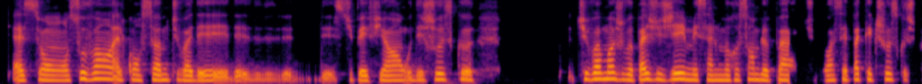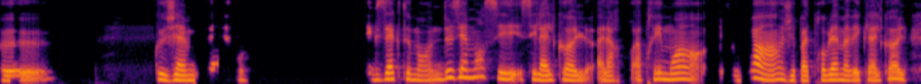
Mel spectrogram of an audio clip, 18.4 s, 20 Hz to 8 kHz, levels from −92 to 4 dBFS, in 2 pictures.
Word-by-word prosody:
Elles 175 - +3
sont 175 -1 0
souvent, 220 +3 +2
elles - - +1
consomment, 185 0 0
tu 190 - -7
vois, 170 -2 +3
des 85 - +1
des - - -2
des 65 - -9
des 60 - -9
des - - -6
des - - -16 0.3
des - - -7
stupéfiants 170 +1 0
ou - - -2
des 90 +1 -2
choses 200 - 0
que 95 -2 0 1.0
tu 210 - -1
vois, 215 +1 +5
moi, 220 +1 +4
je 195 -3 -2
veux 185 - +2
pas 190 +3 +4
juger, 205 +1 +3
mais 185 -2 +1
ça 180 0 -2
ne 180 - -1
me 180 - 0
ressemble 185 0 -1
pas, 180 +1 +1 0.2
tu - - -16
vois? 175 +1 -2
C'est 180 - -2
pas 200 0 0
quelque 200 0 -3
chose 205 -3 -1
que - - -10
je - - -7
peux 220 +8 0 1.0
que 200 -2 +3
j'aime 175 0 +4
faire, 375 - -6
quoi. - - -9 1.2
Exactement. 195 -2 0
2°, 265 +6 +1
c'est 235 -7 0
c'est 205 - -2
l'alcool. 175 0 +2
Alors, 160 0 -1
après, 215 0 -2
moi, 210 +1 +2
en - - -10 0.2
écoute, 165 -1 -13
hein, 205 -5 +4
j'ai 170 -2 -2
pas 165 0 +2
de 165 - -9
problème 190 +1 +2
avec 130 - +1
l'alcool 105 +5 +1
185 Hz, 200 wpm, -23 LUFS, 175-210 Hz, 1.2 s, vois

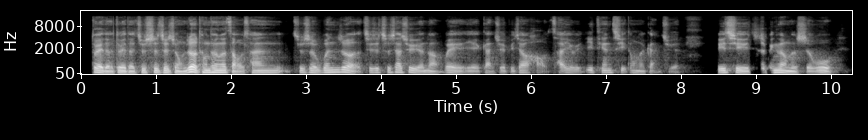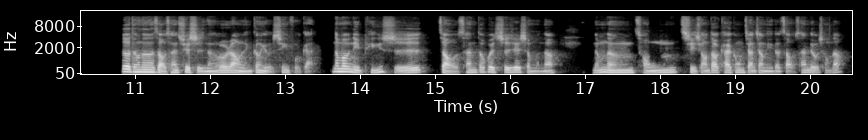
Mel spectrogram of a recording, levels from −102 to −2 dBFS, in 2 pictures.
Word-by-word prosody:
对 120 -4 +6
的， 100 -1 +1
对 105 -2 +3
的， 100 -1 0
就 115 +4 -2
是 110 +1 +3
这 120 - +3
种 100 -2 0
热 155 -3 +11
腾 125 -1 +2
腾 130 -1 +5
的 125 - +5
早 90 -6 -1
餐， 110 +1 -3
就 120 - -5
是 115 0 -1
温 130 +5 -1
热， 140 -2 +2
其 120 - -6
实 120 - -4
吃 130 - -3
下 130 +1 0
去 130 -2 -1
也 105 -1 -2
暖 100 -4 -5
胃 110 -3 -2
也 100 -1 -9
感 - - -9
觉 - - -10
比 - - -15
较 - - -4
好， - - -13
才 - - -5
有 105 -2 -9
一 130 -2 -5
天 120 -1 -7
启 120 - -6
动 110 -1 -13
的 100 - -9
感 - - -13
觉。 - - -14 0.5
比 115 +1 0
起 115 -5 +2
吃 - - -11
冰 125 0 -2
冷 115 -5 +2
的 95 -1 -2
食 - - -3
物， 100 0 -2 0.7
热 170 -1 +7
腾 150 0 +3
腾 145 0 +6
的 140 - +5
早 130 - +4
餐 120 0 -1
确 130 +3 +2
实 100 -7 +2
能 95 +1 0
够 115 0 +3
让 115 -3 +3
人 95 +1 -1
更 120 +3 -1
有 100 - -2
幸 130 -5 -2
福 - - -15
感。 - - -9 0.2
那 175 0 +1
么 170 -1 +6
你 120 -7 +2
平 125 +6 -4
时 125 -1 0
早 95 -1 +1
餐 135 +6 -3
都 140 0 -3
会 140 -1 +2
吃 135 0 0
些 140 0 +3
什 135 - -2
么 95 -1 -8
呢？ 100 +3 -4 0.5
能 120 +1 -5
不 145 - +1
能 120 0 +2
从 110 -4 -4 0.4
起 115 -5 -1
床 110 +1 -2
到 125 0 +2
开 125 +1 +1
工 125 +1 -5
讲 110 -2 -1
讲 110 -1 -2
你 100 - -3
的 100 0 -5
早 - - -4
餐 125 0 -6
流 110 -2 -2
程 110 -1 -11
呢？ 120 - -5
120 Hz, 285 characters per minute, -23 LUFS, 105-130 Hz, 0.7 s, 热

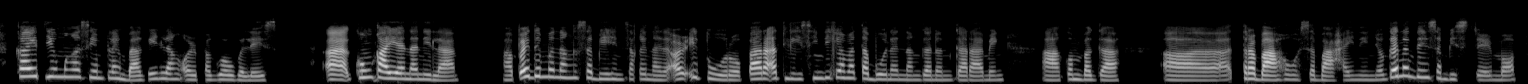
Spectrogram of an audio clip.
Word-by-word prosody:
Kahit 370 +1 +6
'yung 360 -1 -1
mga 345 -1 -3
simpleng 285 -4 -5
bagay 200 +6 -2
lang 250 -2 -3
or 215 0 -4
pagwawalis, 205 -2 -6 0.5
ah, 225 -2 +9
kung 320 +1 +1
kaya 280 -5 +8
na 240 -1 0
nila, 200 -5 -3 0.5
ah, 210 0 -5
puwede 370 +5 +6
mo 350 0 -1
ng 305 -1 -3
sabihin 245 -6 -5
sa 240 - -10
kanila 210 -4 -8
or 255 - 0
ituro 235 -10 -5
para 255 +1 +6
at 275 +1 +2
least 250 0 -8
hindi 290 +1 -5
ka 315 -1 -1
matabunan 235 -6 -3
ng 210 -1 -10
gano'n 205 -1 -7
karaming, 200 +1 -5 0.4
ah, 200 0 +1
kumbaga, 215 -4 -2 0.5
ah, 195 -1 0
trabaho 220 -4 +6
sa 220 -2 -9
bahay 200 +1 -4
ninyo 210 +1 -10
gano'n 370 +1 +5
din 330 -1 -4
sa 295 - -7
mister 215 -3 -10
mo 205 +1 -7
230 Hz, 170 wpm, -23 LUFS, 205-285 Hz, 0.5 s, ah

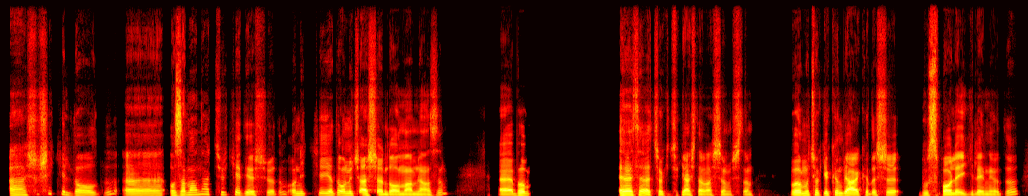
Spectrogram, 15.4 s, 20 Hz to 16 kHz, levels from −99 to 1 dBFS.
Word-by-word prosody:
Eee, 150 +3 -2
şu - - -10
şekilde 205 - -7
oldu: 125 - -5
Eee, 120 +1 -2
o 120 - -1
zamanlar 180 - -1
Türkiye'de 175 - -6
yaşıyordum, 115 - -6
12 130 +1 -7
ya 140 -3 -2
da - - 0
13 135 -2 0
yaşlarında 105 -3 +3
olmam 85 -1 +2
lazım. 90 - -4 0.8
Eee, 105 0 +6
bab 130 +1 +4 1.4
Evet, 145 +2 +7
evet, 150 - +3
çok 105 -2 -2
küçük 95 -1 -17
yaşta 100 -2 +1
başlamıştım. 85 0 -5 0.6
Babamın 125 +6 +5
çok 155 0 -4
yakın 140 +3 0
bir - - +6
arkadaşı 115 +1 +3 0.3
bu 115 +2 -7
sporla 100 -3 +4
ilgileniyordu. 90 - -3
120 Hz, 125 wpm, -24 LUFS, 100-150 Hz, 1.4 s, Evet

